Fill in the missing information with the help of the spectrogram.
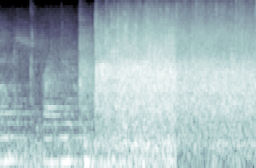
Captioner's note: applause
